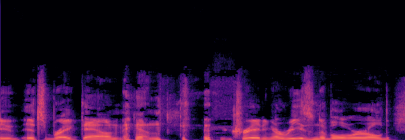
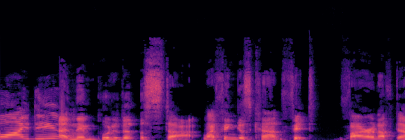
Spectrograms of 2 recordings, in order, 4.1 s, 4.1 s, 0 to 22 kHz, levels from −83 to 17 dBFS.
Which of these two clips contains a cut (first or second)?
second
